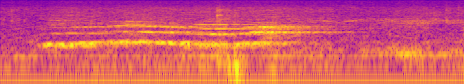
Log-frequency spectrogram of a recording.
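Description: Near silence, with one faint drawn-out animal call lasting about a second in the background.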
